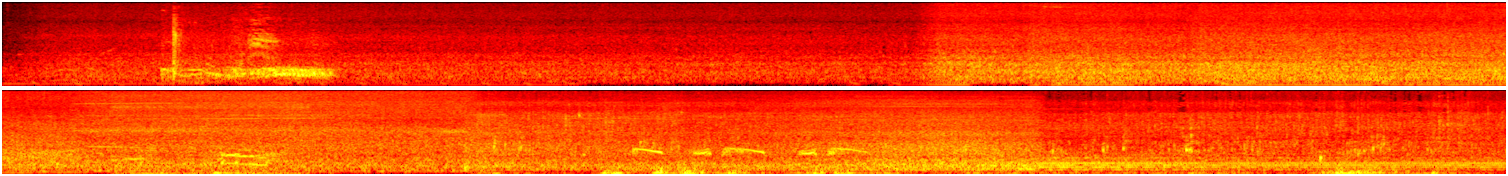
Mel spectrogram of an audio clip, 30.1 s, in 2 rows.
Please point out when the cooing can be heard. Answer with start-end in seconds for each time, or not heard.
1.6-3.4, 16.1-18.0, 21.3-23.6.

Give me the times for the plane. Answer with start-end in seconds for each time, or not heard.
10.2-30.0.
